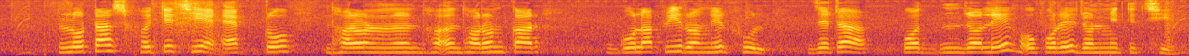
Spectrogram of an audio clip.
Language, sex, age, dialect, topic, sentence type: Bengali, female, 25-30, Western, agriculture, statement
